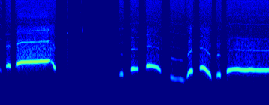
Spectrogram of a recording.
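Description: A person whistling a short tune, faintly. One long held note comes first, then a quick run of short notes that bend up and down, ending on another long held note.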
